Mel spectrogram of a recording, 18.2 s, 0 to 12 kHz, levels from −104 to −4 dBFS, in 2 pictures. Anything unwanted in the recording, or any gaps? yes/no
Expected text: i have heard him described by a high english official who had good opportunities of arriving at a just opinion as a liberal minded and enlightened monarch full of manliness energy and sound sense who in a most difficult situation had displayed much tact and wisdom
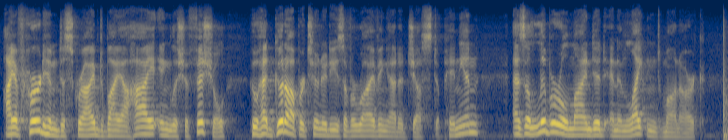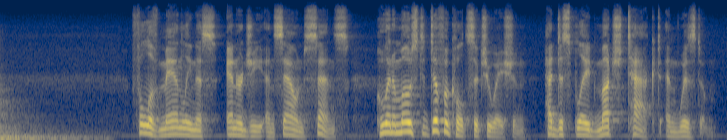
yes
